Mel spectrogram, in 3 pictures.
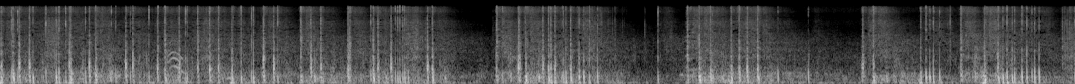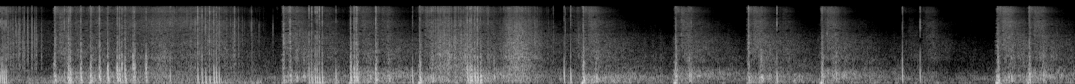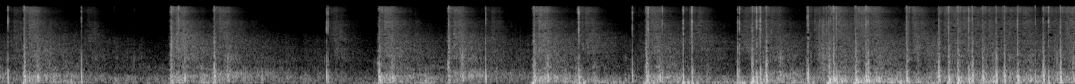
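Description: Fireworks firing in quick succession: shots and aerial bursts with crackling stars, going almost without a break and dipping briefly a few times.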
